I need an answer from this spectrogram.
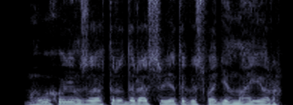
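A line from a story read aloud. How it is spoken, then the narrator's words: Plain. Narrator (Russian): ответил Егоров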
